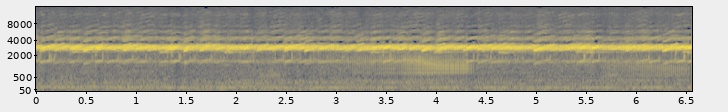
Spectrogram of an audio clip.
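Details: High, insistent peeping from a large group of spring peepers at a frog pond on an early spring night, forming an unbroken shrill chorus with a brief swishing sound in the middle.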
